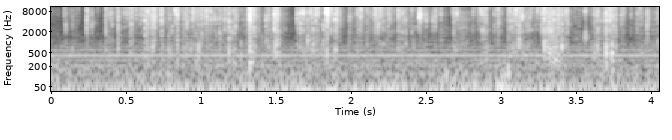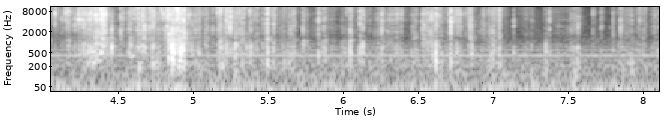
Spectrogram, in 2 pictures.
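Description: Foil wrapper of a Topps Garbage Pail Kids trading-card pack being crinkled and torn open by hand, a dense run of crackles with the loudest rips about two seconds in and again around five seconds.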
